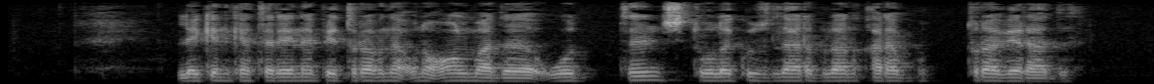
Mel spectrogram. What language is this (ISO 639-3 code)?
uzb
